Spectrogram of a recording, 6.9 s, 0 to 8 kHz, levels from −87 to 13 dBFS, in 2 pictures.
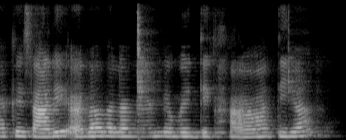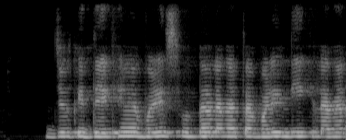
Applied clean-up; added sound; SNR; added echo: neural mask model DeepFilterNet 3.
